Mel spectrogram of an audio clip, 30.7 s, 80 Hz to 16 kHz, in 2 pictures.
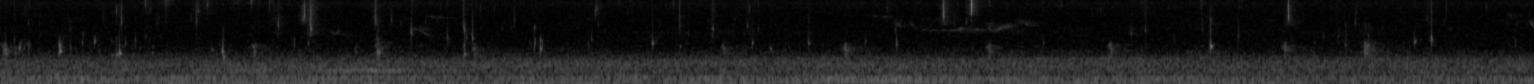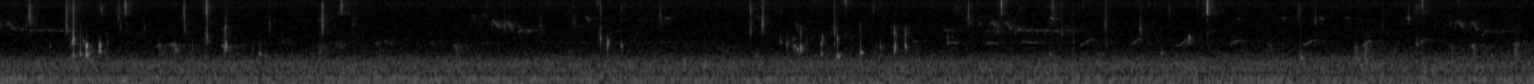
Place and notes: The river Thyle, a small quiet place into the forest.
Court-St.-Étienne, Belgium, 17 February 2016, 10:00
